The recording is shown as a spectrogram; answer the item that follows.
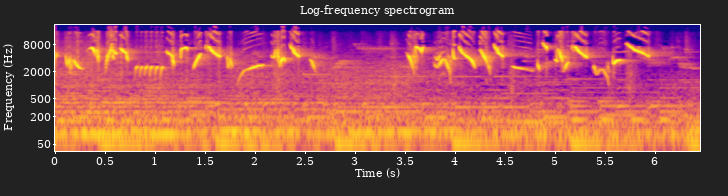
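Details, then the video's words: Tutor black-throated canary from Beng, Gianyar, Bali: dense bursts of high whistled sweeps and sharp chips, a short buzzy trill, a brief lull near the middle, then renewed rapid phrases; faint low background drone. "Blackthroat Gacor buat masteran"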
